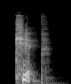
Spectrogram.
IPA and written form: kɪp (kip)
